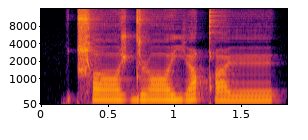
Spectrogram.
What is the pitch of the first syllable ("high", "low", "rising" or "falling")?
low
